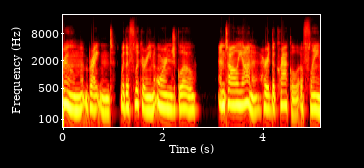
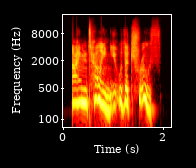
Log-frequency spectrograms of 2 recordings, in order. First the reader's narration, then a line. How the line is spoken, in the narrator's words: Ilian whimpered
